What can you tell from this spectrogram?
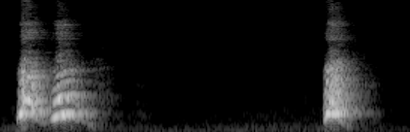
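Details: Husky kept as a pet indoors barks during a work-from-home day: two quick, tonal, slightly rising yips in close succession, then a pause of about two seconds and one more bright bark.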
